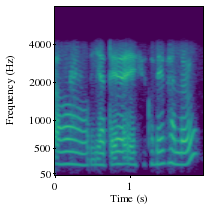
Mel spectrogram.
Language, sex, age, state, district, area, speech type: Assamese, female, 45-60, Assam, Charaideo, urban, conversation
